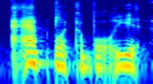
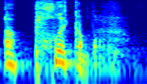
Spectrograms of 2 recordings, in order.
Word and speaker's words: applicable: Applicable, yes, not applicable. – Right. – When people say applicable, that's wrong. – Right. Applicable. – Yeah, applicable.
